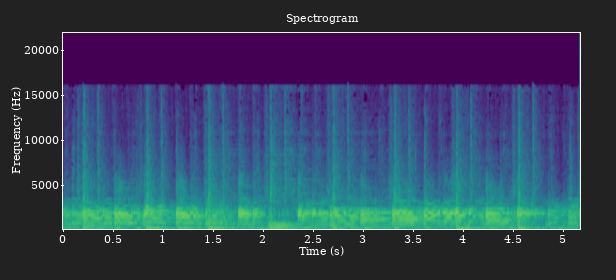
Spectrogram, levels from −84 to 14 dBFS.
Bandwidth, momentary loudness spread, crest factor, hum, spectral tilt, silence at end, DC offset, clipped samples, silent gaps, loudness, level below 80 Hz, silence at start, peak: 16.5 kHz; 3 LU; 12 dB; none; -4.5 dB/octave; 0 s; under 0.1%; under 0.1%; none; -12 LUFS; -32 dBFS; 0 s; 0 dBFS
